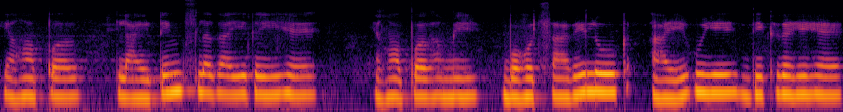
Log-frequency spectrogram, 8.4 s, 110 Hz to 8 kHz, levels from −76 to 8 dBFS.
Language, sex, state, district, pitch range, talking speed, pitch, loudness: Hindi, female, Maharashtra, Gondia, 200-225 Hz, 120 wpm, 215 Hz, -16 LUFS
